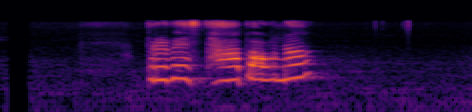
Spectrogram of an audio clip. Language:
Nepali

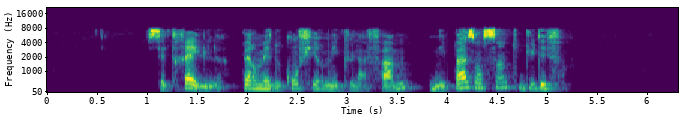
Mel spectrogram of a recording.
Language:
French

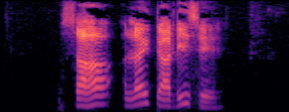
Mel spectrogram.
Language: Wadiyara Koli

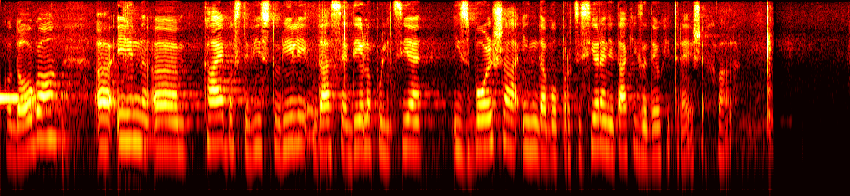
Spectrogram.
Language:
Slovenian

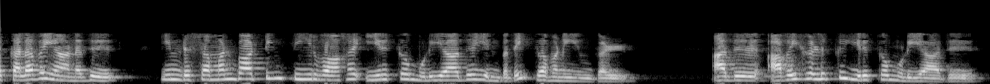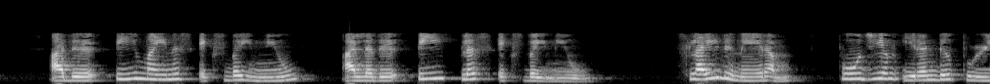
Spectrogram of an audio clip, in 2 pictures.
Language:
Tamil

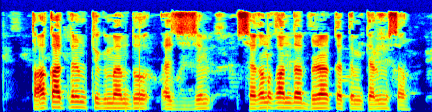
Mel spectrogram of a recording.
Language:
Uyghur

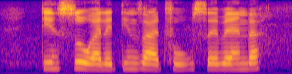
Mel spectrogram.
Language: Swati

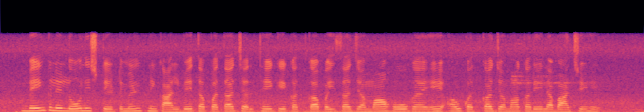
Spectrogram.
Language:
Chhattisgarhi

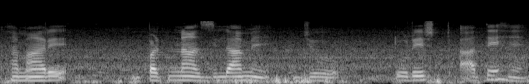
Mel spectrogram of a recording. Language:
Urdu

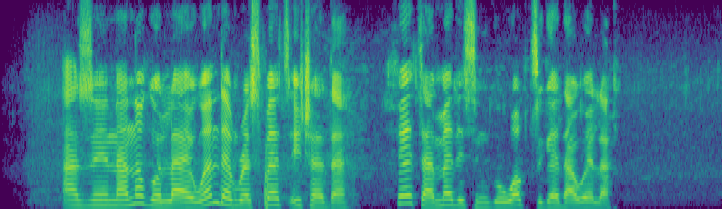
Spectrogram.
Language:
Nigerian Pidgin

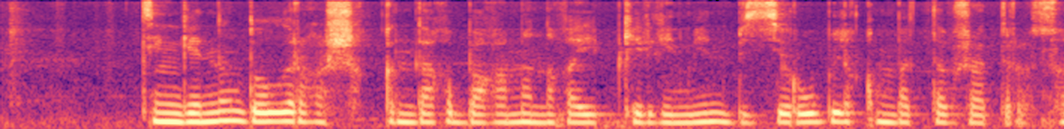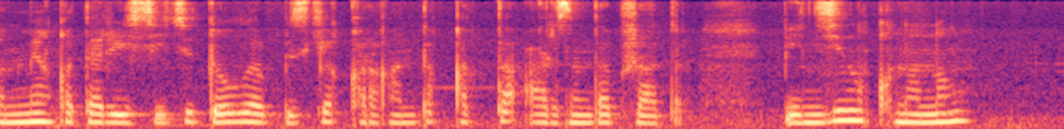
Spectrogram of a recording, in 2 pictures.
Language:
Kazakh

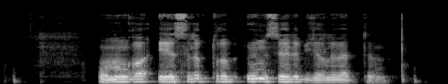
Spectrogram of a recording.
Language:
Uyghur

